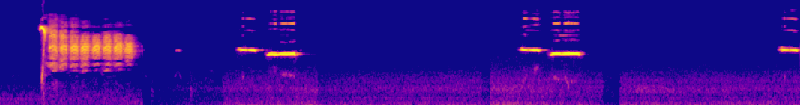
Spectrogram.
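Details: Black-capped chickadee calling and singing: one buzzy chick-a-dee series of rapid harsh dee notes, followed by clear two-note whistled fee-bee phrases, the second note lower, repeated about every four seconds in an otherwise quiet setting.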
